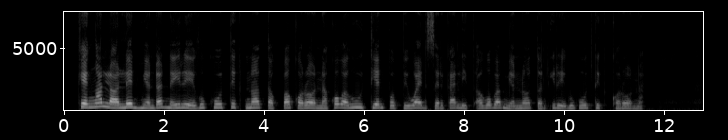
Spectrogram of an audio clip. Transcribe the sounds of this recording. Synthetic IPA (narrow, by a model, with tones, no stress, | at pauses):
ke˦ŋɔ˦lɔ˨le˦nmjɔ˨ndɔ˦ne˨i˦ɾe˨ku˦ku˦ti˦knɔ˦t̪ɔ˨k̚pɔ˦kɔ˨ɾɔ˦na˨ko˦ka˨ku˦tje˦npo˨pi˨wa˦i˨nsɛ˨ɾka˦li˨t̪a˨ko˦ba˦mjɔ˨nɔ˦tɔ˨ni˦ɾe˨k̬u˦ku˦ti˦kːɔ˨ɾɔ˦na˨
